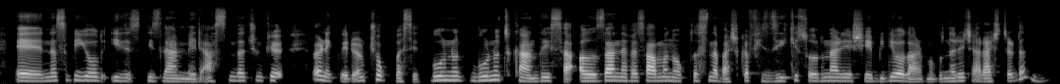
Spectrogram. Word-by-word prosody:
eee, 160 -1 +5
nasıl 185 +3 -2
bir 200 - -2
yol 185 -1 -1
iz 160 -3 -5
izlenmeli? 140 -6 -2
Aslında 180 -2 -2
çünkü 180 +1 -1 0.3
örnek 165 -6 +1
veriyorum 145 +5 -1
çok 220 -2 -1
basit. 145 -1 -4
Burnu 195 0 0
burnu 195 +4 -1
tıkandıysa 160 -1 +2
ağızdan 160 +3 +5
nefes 170 0 -3
alma 170 +1 +7
noktasında 165 +2 -3
başka 175 - -1
fiziki 160 +5 -7
sorunlar 165 -1 0
yaşayabiliyorlar 155 -2 +1
mı? 125 - -9
Bunları 150 +4 -4
hiç 170 - -2
araştırdın 145 +6 -1
mı? 155 -6 -16
165 Hz, 160 wpm, -24 LUFS, 155-180 Hz, 0.3 s, alma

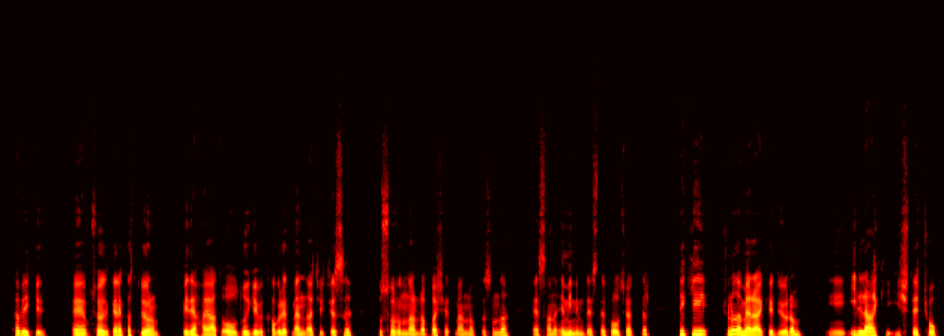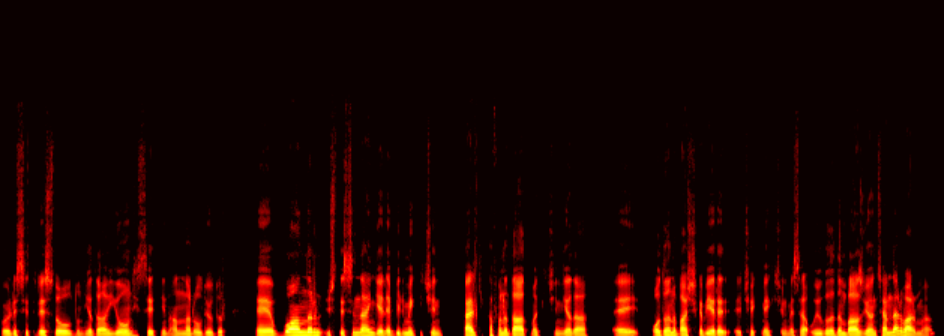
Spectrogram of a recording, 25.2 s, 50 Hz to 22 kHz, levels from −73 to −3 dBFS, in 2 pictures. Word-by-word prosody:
Tabii 200 -4 +2
ki, 120 -4 -5 0.3
eee, 125 -1 +3
bu - - -29
söylediklerine 145 +2 +3
katılıyorum 140 -5 +1 0.3
ve 130 - +2
de 140 - +5
hayatı 125 -1 0
olduğu 125 +1 +1
gibi 125 -1 -1
kabul 130 +1 -1
etmen 130 +1 0
de - - -2
açıkçası 125 +8 -3 0.3
bu 130 - -7
sorunlarla 125 -1 -1
baş 125 +1 -1
etmen 125 -1 -7
noktasında, 140 +8 -5 0.3
eee, 120 - -4
sana 130 +1 -5
eminim 125 -3 -1
destek 125 +3 -6
olacaktır. 130 - -2 0.4
Peki, 215 -1 +2 0.2
şunu 215 +3 +2
da 220 - +8
merak 135 -5 +4
ediyorum, 130 +10 +1 0.3
iii, 130 -2 -8
illaki, 175 -6 +2
işte, 140 +4 -3
çok 140 0 -3
böyle 135 -1 -1
stresli 130 0 -2
olduğun 135 -1 +1
ya 130 -1 -4
da 125 0 +2
yoğun 125 +2 +1
hissettiğin 130 0 -4
anlar 120 -1 -3
oluyordur. 115 - -3 0.4
Eee, 135 0 +5
bu 185 +9 +6
anların 180 -1 +6
üstesinden 150 +4 -1
gelebilmek 140 0 +1
için 140 0 -6 0.3
belki 155 +2 +4
kafanı 140 -2 -3
dağıtmak 130 0 +3
için 135 -2 -12
ya 125 0 0
da, 130 0 0 0.4
eee, 125 -1 0 0.2
odağını 135 +2 +1
başka 130 +3 0
bir 140 - +2
yere, 135 -2 +4
eee, 125 - -9
çekmek 130 +1 -8
için, 135 -1 -12
mesela, 130 +1 -3
uyguladığın 140 +2 -1
bazı 130 0 +5
yöntemler 145 +8 +2
var 135 -10 +5
mı? 115 - -9
130 Hz, 165 wpm, -24 LUFS, 125-145 Hz, 0.4 s, da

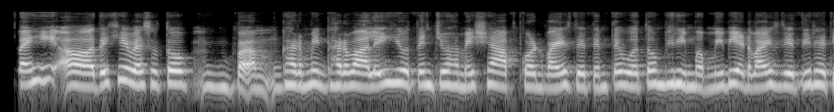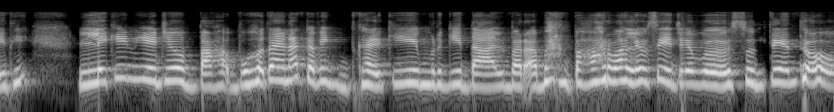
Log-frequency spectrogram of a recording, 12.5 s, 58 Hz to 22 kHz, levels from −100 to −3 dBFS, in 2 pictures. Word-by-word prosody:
नहीं 305 +5 +3
अ, 235 -4 +5
देखिए 265 +7 +1
वैसे 250 -1 +2
तो 260 -1 +6
उम, 240 -3 -11 0.2
ब 200 +1 0
घर 240 -1 +2
में 260 -2 -1
घरवाले 230 -1 +2
ही 275 +3 0
होते 260 -2 +1
हैं 250 - -1
जो 250 - +3
हमेशा 235 +2 -2
आपको 225 0 -1
एडवाइस 220 +2 0
देते 220 -2 -3
रहते 220 +3 -6
है। 245 - +1
वो 230 - +1
तो 260 - +1
मेरी 255 0 0
मम्मी 210 +2 -3
भी - - +5
एडवाइस 225 0 0
देती 225 +2 0
रहती 230 -3 -2
थी। 280 +6 -6 0.4
लेकिन 285 +8 0
ये 320 -2 +2
जो 300 0 +3
बाह 220 +1 -1
वो 250 - +2
होता 295 +3 +3
है 315 - +3
ना 315 - +2
कभी 295 0 +1
घर 225 +3 -2
की 265 +1 -1
मुर्गी 250 +1 -3
दाल 215 0 0
बराबर 235 +7 0
बाहर 285 +4 0
वालों 295 -1 +2
से 290 -4 +2
जब 255 -1 -1 0.3
सुनते 275 0 -2
हैं 275 0 +1
तो 295 -3 +3
250 Hz, 240 wpm, -21 LUFS, 230-275 Hz, 0.4 s, तो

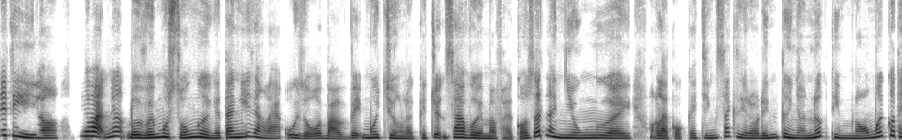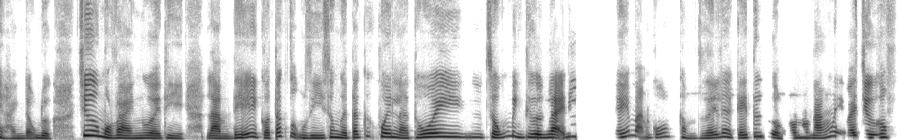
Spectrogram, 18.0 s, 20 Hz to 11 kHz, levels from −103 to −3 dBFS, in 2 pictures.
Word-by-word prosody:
thế 415 - +2
thì, 275 -10 +4
ờ, 200 0 0 0.2
theo 355 0 +3
bạn 330 -7 +6
nhá, 350 +2 +1
đối 230 -1 +5
với 225 +2 +6
một 275 +3 +7
số 240 -4 +1
người 260 -3 +6
người 195 0 -1
ta 240 +4 +3
nghĩ 265 +5 +4
rằng 265 -8 -1
là 180 -1 -7
ôi 220 -1 -2
giời 180 -3 -3
ơi, 190 - -2
bảo 165 -3 -3
vệ 190 +6 -5
môi 230 +1 +2
trường 210 -5 -2
là 165 -1 -4
cái 190 - -7
chuyện 245 -1 -1
xa 245 0 +4
vời 210 -4 +2
mà 175 -1 -2
phải 145 - -12
có 170 +6 -2
rất 345 - +1
là 345 - +3
nhiều 220 -6 +3
người 200 -3 0 0.2
hoặc 190 - -4
là 180 - +2
có 180 - -8
cái 190 +2 -8
chính 200 +1 -4
sách 320 +5 -7
gì 250 - +1
đó 190 0 -1
đến 200 +5 -1
từ 270 - +4
nhà 205 -4 +3
nước 265 - +3
thì 240 - +1
nó 190 -1 -2
mới 290 +9 +1
có 380 - 0
thể 285 - 0
hành 175 -3 -8
động - - -6
được, 185 -3 -1 0.3
chứ 395 -2 +4
một 240 - +5
vài 200 -2 +1
người 195 -1 0
thì 180 -2 -5 0.2
làm 180 -3 -1
thế 230 - +1
thì 295 - -2
có 215 -6 -2
tác 315 +5 -4
dụng 240 -7 -5
gì, 200 0 -2
xong 255 +4 0
người 205 -4 +1
ta 240 +2 0
cứ 335 - -14
khuyên 285 -3 +2
là 205 -6 -2
thôi 285 +3 +2 0.2
sống 250 +5 -1
bình 280 -9 -4
thường 245 -2 +3
lại 245 -2 +3
đi, 290 - -7 0.5
thế 280 +4 -2
bạn 255 -10 -8
có 255 +5 -9
cảm 185 -8 -8
thấy 200 +3 -3
là 280 +1 -3
cái 210 +1 -2
tư 315 +7 -6
tưởng 220 - 0
đó 205 - -6
nó 215 - -4
đáng 200 +2 -2
bị 345 - -6
bài 205 0 0
trừ 250 -2 -1
không? 265 - 0
225 Hz, 315 wpm, -22 LUFS, 195-265 Hz, 0.5 s, một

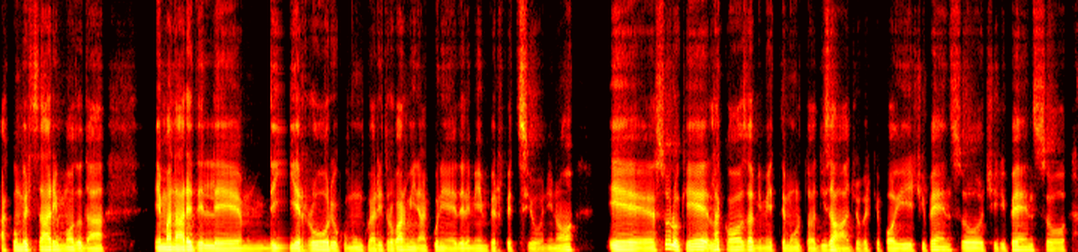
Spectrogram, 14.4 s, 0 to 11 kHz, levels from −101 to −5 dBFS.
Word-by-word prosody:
a 110 +1 -8
conversare 120 0 +2
in 110 - 0
modo 110 -1 +1
da 100 0 -2 0.6
emanare 115 0 +6
delle 105 -2 +2
mhmm, 100 0 -7
degli 105 0 -1
errori 110 +2 +3
o 105 - -3
comunque 110 +1 -5
a - - -1
ritrovarmi 115 +2 -1
in 110 - -3
alcune 105 0 -4
delle 100 0 -2
mie 105 +1 -5
imperfezioni 90 -2 -8
no. 110 +6 -3 0.4
Ehm, 115 -1 +4
solo 135 +5 +2
che, 125 +1 +4
la 130 +5 +1
cosa 120 -1 0
mi 105 -1 -8
mette 110 0 -7
molto 110 -2 -6
a 90 - -4
disagio, 90 -3 -2
perché 90 0 -12
poi 90 -4 -2
ci 95 - -12
penso, 115 -2 -1
ci 100 - -14
ripenso, 115 +2 -4
110 Hz, 150 wpm, -23 LUFS, 100-115 Hz, 0.6 s, emanare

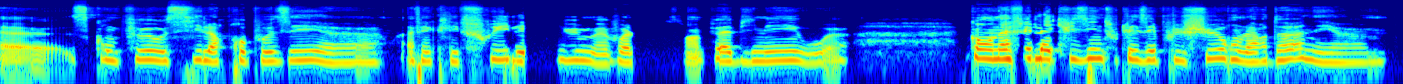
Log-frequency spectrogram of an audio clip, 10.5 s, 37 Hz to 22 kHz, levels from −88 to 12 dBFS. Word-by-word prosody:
heu, - - -2 0.2
ce - - -9
qu'on 235 -3 -3
peut 240 +2 -1
aussi 230 +1 -1
leur 210 -2 +3
proposer, 220 +1 -1
heu, 195 +1 -5 0.2
avec 210 +2 -4
les 210 - -4
fruits, 240 +3 -3
les 210 -1 +4 0.2
légumes, 230 -6 -2
voilà, 195 +1 +1 0.2
qui - - -34
sont - - -5
un - - -1
peu - - -1
abîmés 215 +2 +1
ou, 195 0 -5
heu, - - -8 1.0
quand 265 -2 +7
on - - +5
a 255 0 +9
fait 270 - +1
de 260 - +2
la 245 - +8
cuisine 260 +2 +1
toutes - - -11
les 235 -2 +1
épluchures, 235 +3 -1
on 245 - +3
leur 205 -1 +1
donne 245 +3 +1
et 205 -2 -3
hem 195 +1 -9
225 Hz, 205 wpm, -20 LUFS, 205-240 Hz, 1.0 s, a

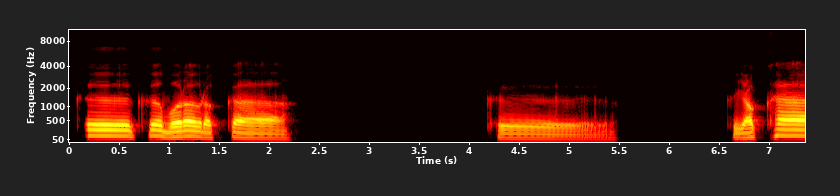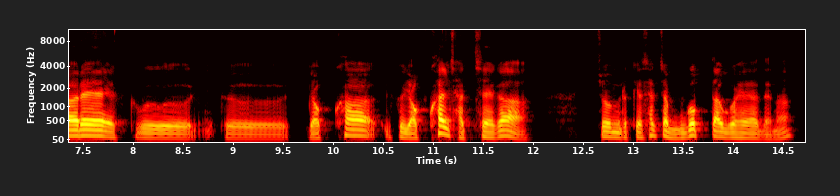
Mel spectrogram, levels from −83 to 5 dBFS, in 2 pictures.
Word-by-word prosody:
그 130 -2 +4
그 - - -10
뭐라 115 +2 +6
그럴까 90 -5 -1 1.9
그 80 -4 -8 1.1
그 95 - -8
역할에 130 +3 +5
그 90 -3 -5 0.3
그 80 -2 -11 0.3
역할 135 -3 -1 0.2
그 - - -6
역할 - - +1
자체가 125 +5 -3 0.7
좀 110 -2 -3
이렇게 100 - -7
살짝 135 -6 -4
무겁다고 100 +1 -1
해야 90 -2 -5
되나? 75 - -14
95 Hz, 145 characters per minute, -23 LUFS, 85-125 Hz, 1.9 s, 뭐라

